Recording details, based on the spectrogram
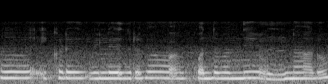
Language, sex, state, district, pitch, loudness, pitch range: Telugu, female, Telangana, Karimnagar, 280 Hz, -12 LUFS, 275-290 Hz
